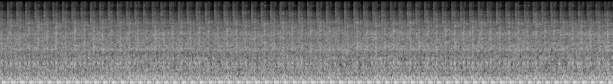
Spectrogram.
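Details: 1996 XR600R, newly assembled, first start on choke, fast regular light ticking in time with the thumping idle. The owner suspects a valve adjustment is needed, right front, unconfirmed.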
